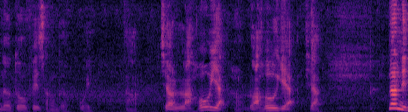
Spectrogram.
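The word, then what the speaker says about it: La Jolla: 所以我接待了很多的朋友，那么这些朋友来的时候呢，我一定会跟他们分享一个经验，我会带到圣地亚哥最有名的海边，叫做拉霍亚，那是一个西班牙文的发音，如果你看英文的话，拼音拼出来不是这样，可是因为它是西班牙发音，所以我们大家都知道拉霍亚。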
